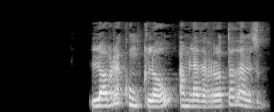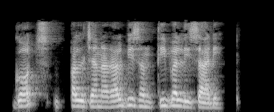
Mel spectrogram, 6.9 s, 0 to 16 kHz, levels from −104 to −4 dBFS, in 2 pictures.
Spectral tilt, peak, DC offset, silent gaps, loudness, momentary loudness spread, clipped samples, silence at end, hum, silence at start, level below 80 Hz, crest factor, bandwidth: -4 dB/octave; -2 dBFS; under 0.1%; 3.39-3.57 s, 4.24-4.31 s; -18 LUFS; 12 LU; under 0.1%; 0.7 s; none; 1.15 s; -62 dBFS; 18 dB; 8 kHz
